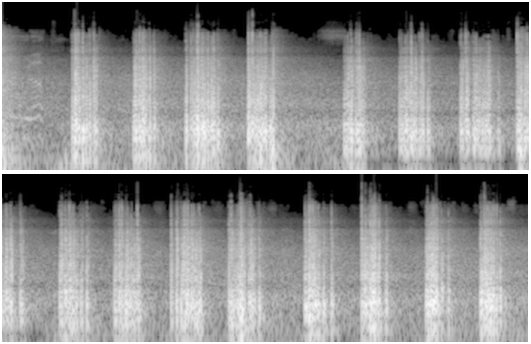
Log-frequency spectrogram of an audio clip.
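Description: Fireworks burst overhead one after another in a rapid steady rhythm, each bang echoing briefly.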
